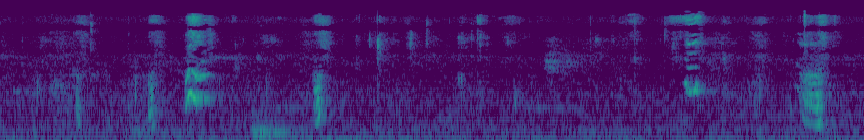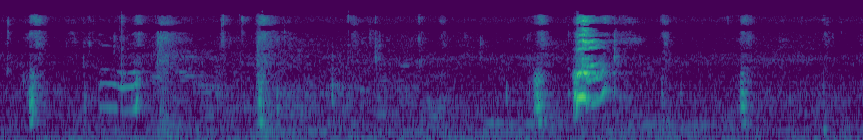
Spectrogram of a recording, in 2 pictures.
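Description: A newborn puppy whimpering and squeaking in short, high cries, about nine of them, the loudest near the end.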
